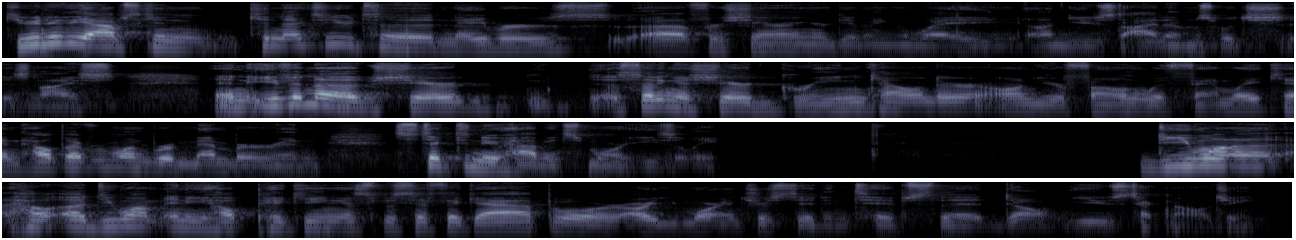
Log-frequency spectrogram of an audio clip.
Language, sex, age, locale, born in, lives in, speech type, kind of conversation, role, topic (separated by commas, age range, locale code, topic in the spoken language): English, male, 35-39, en-US, United States, United States, read, expert-assistant, expert, Why is it important to take care of the environment?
